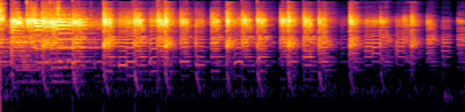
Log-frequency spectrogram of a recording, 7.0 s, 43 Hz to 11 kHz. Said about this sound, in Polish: I tak właśnie brzmi Penfriend emitując muzykę z pliku MP3.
